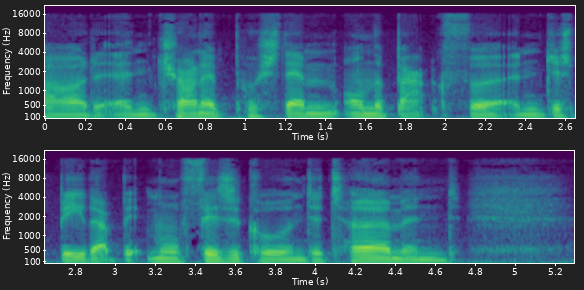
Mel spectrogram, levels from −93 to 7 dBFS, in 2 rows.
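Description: A faint hiss and grainy roughness ride on the speech for the whole clip, thickening on louder, brighter syllables and dropping away in pauses. This is sample clock jitter: an unsteady converter clock, wandering by around 2 microseconds, mistimes samples, leaving error roughly 40 dB below the signal.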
